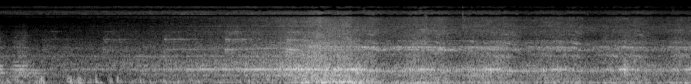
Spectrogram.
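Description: Amtrak Acela high-speed electric trainset passing close by at speed: a rushing noise of wheels on rail and air that swells to its loudest about three seconds in, with a steady whine running through it.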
